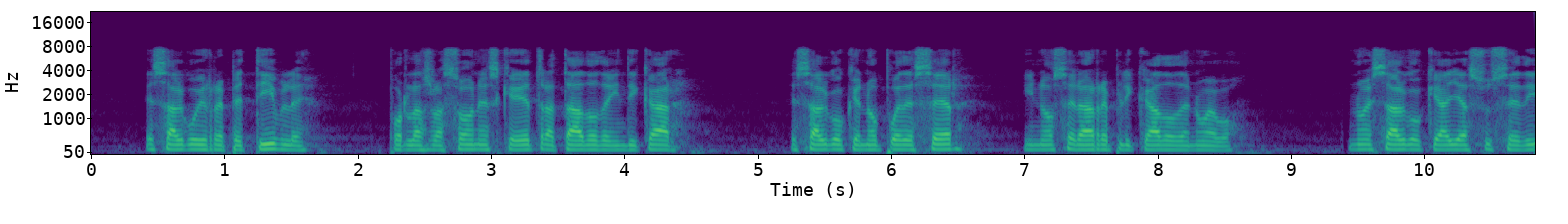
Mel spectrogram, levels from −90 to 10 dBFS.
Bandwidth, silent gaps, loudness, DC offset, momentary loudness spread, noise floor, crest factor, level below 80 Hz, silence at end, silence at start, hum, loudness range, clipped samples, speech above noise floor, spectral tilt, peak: 8.2 kHz; none; -24 LUFS; under 0.1%; 10 LU; -66 dBFS; 20 dB; -54 dBFS; 0 s; 0.45 s; none; 2 LU; under 0.1%; 42 dB; -5.5 dB/octave; -6 dBFS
